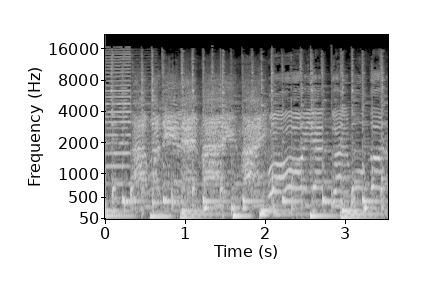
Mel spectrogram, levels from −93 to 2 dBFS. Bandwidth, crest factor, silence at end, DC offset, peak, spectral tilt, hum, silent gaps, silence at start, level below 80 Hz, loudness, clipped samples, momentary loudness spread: 17 kHz; 12 dB; 0 s; under 0.1%; 0 dBFS; -4 dB/octave; none; none; 0 s; -26 dBFS; -12 LUFS; under 0.1%; 2 LU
